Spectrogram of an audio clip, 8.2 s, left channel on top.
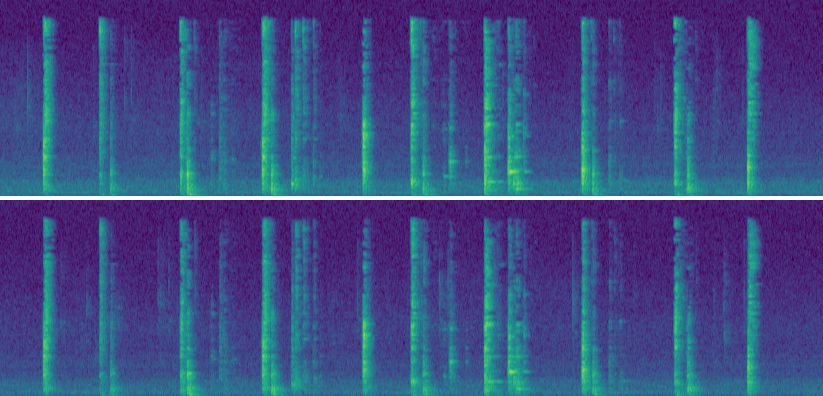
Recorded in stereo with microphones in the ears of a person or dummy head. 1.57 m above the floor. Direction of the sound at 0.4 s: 25° left (ahead or behind).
